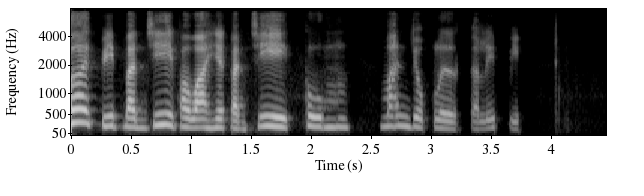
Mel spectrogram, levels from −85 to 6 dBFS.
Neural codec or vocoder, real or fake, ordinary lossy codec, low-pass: codec, 16 kHz, 0.8 kbps, ZipCodec; fake; none; 7.2 kHz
